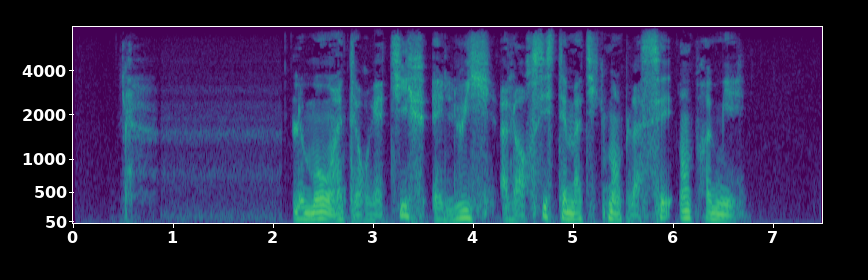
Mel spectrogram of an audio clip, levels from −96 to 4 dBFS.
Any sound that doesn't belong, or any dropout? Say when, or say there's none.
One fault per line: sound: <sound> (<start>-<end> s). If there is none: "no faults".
no faults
